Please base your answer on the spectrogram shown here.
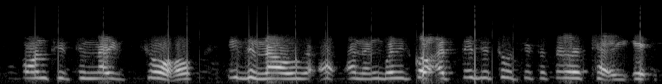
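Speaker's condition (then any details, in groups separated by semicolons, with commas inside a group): Cerebral palsy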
